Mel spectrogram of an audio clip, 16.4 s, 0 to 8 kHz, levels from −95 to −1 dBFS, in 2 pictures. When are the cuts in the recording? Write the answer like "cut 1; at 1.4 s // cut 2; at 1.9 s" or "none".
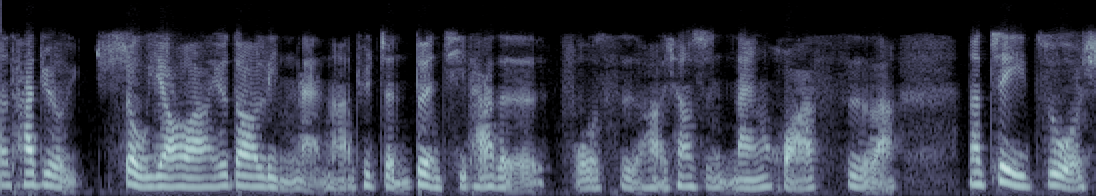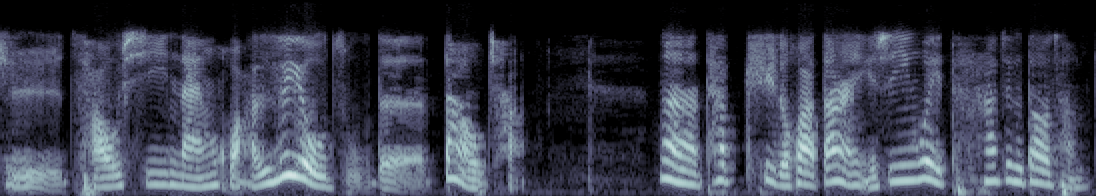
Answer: none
